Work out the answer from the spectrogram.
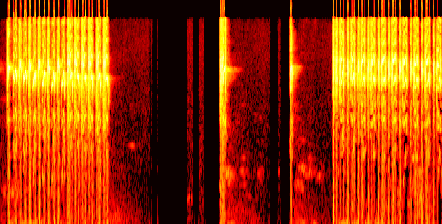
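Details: Crimson sunbird song meant to get a silent bird singing again: two long bursts of fast, piercing, evenly repeated high notes separated by a quiet gap holding two lone sharp chips.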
